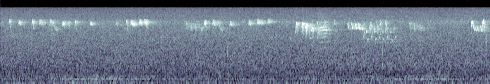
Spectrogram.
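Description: Faint high-pitched bird chirps and short trills, a few down-slurred trills about six and seven seconds in, over a soft outdoor background hiss.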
